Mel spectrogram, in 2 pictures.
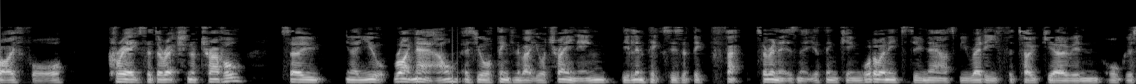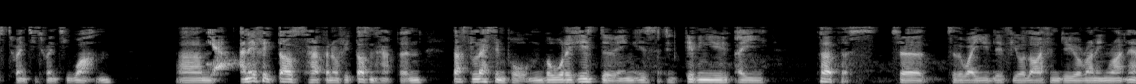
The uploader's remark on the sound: on Zoom and recorded it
